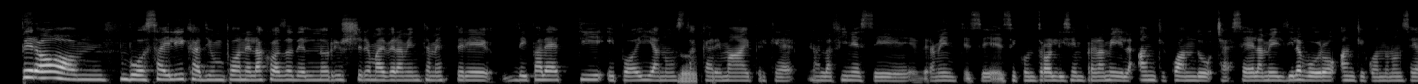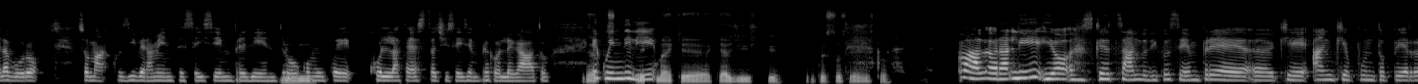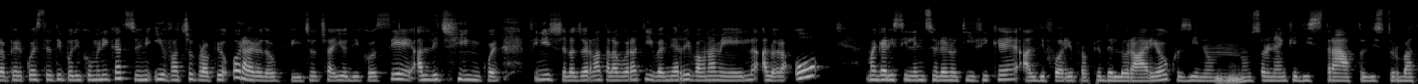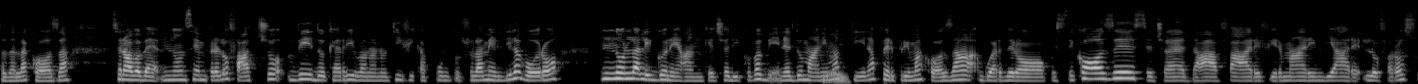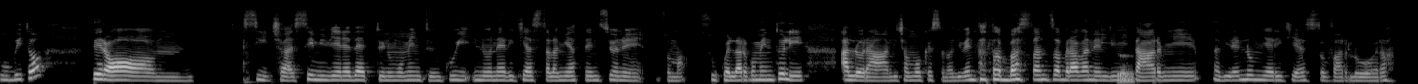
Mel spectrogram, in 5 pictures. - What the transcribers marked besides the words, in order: "cioè" said as "ceh"; "insomma" said as "nsomma"; unintelligible speech; laughing while speaking: "eh"; laughing while speaking: "cinque"; "proprio" said as "propio"; "cioè" said as "ceh"; "Okay" said as "kay"; "insomma" said as "nsomma"; laughing while speaking: "diventata"
- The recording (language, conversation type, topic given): Italian, podcast, Come stabilisci i confini per proteggere il tuo tempo?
